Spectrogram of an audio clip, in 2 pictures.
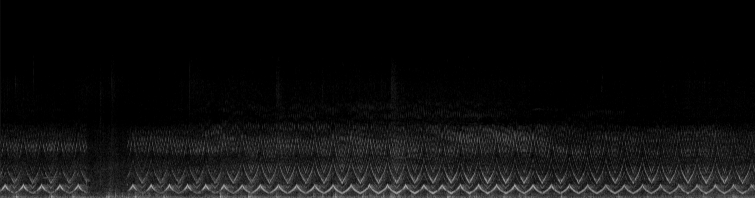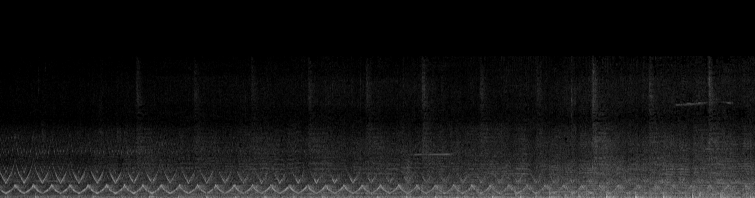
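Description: Electronic vehicle siren sounding a fast up-and-down yelp. It breaks off briefly about two seconds in, then runs on and fades in the second half as drumbeats come through near the end.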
